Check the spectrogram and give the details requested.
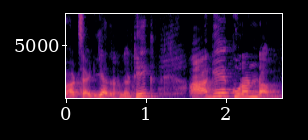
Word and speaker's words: कोरंडम: तो आप लोग इसको कोंडम पढ़ना है ना कितना इसको कोंडम पढ़ देता है तो कोंडोम मत पढ़ना ठीक है ना इसको अच्छे से उच्चारण करना क्या पढ़ेंगे कोरंडम ना कि कोंडोम ठीक आगे है क्या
